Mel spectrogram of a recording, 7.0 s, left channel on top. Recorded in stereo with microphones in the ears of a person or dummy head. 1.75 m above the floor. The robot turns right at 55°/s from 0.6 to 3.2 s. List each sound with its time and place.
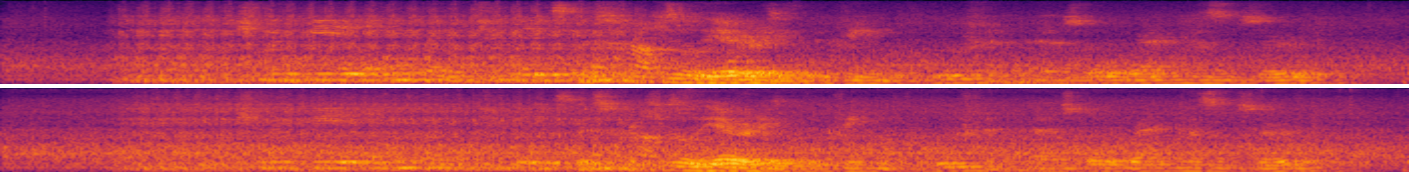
1.2 s a woman speaking: 5° right, 4 m; by 3.9 s 105° left, 4 m
2.9 s a man speaking: 40° right (ahead or behind), 1.8 m; by 7.1 s 55° right (ahead or behind), 1.8 m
